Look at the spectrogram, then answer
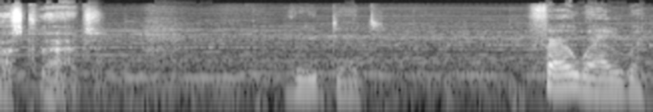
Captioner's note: sigh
